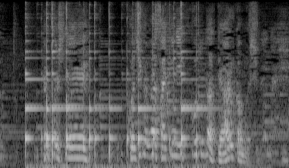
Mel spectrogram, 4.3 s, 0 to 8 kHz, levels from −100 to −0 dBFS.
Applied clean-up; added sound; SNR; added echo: none; Dishes, pots, and pans; -1 dB; none.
